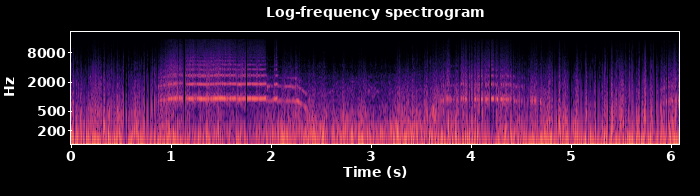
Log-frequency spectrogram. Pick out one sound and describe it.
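Wind roars loudly past the microphone.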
